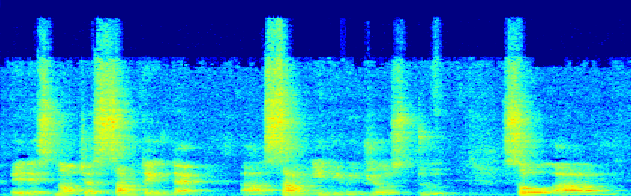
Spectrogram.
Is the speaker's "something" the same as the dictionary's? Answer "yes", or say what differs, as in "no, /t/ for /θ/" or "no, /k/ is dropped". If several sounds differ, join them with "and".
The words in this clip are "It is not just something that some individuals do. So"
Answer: no, /t/ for /θ/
